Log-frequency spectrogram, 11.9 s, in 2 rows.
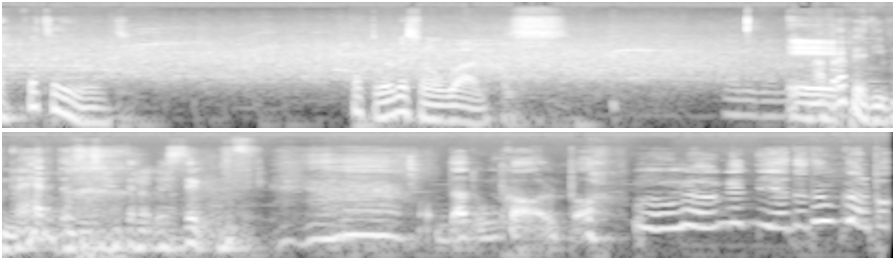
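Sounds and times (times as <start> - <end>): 
speech: 0.0 - 0.9, 2.4 - 3.7, 4.9 - 8.2, 8.8 - 11.8
applause sound effect: 0.0 - 5.6.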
